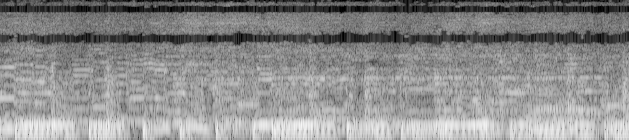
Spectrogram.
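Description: A live rock band playing loudly: electric guitars over bass guitar, drums and keyboard.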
